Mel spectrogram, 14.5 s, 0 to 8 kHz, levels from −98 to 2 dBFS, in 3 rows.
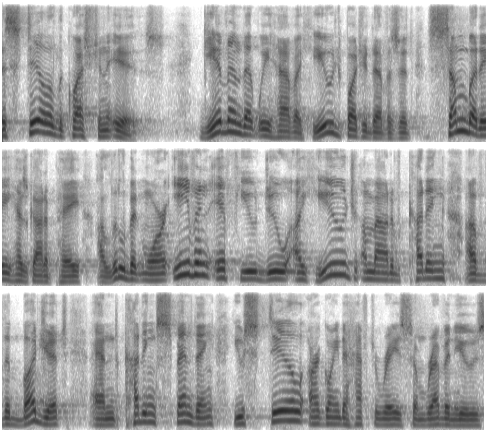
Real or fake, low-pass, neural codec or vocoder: real; 7.2 kHz; none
